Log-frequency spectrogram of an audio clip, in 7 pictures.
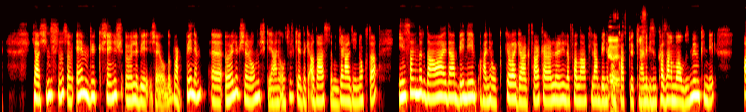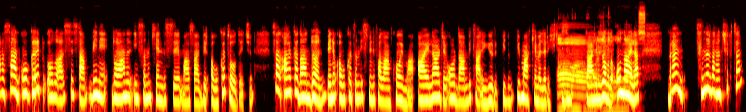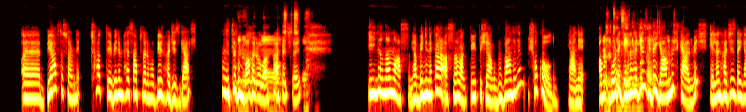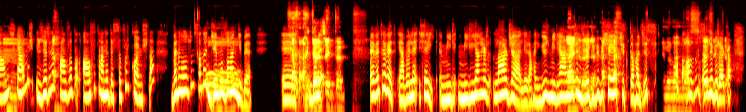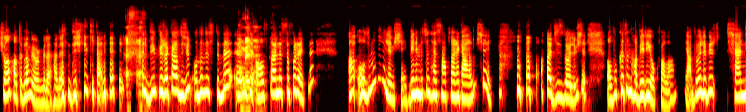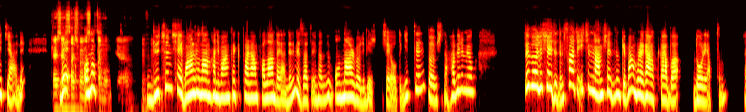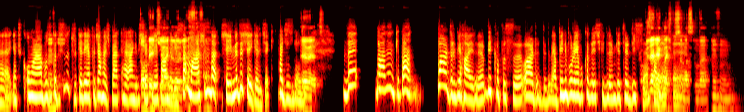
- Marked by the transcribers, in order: other background noise; laughing while speaking: "bütün var olan her şey"; unintelligible speech; unintelligible speech; unintelligible speech; chuckle; chuckle; laughing while speaking: "düşün ki, yani"; chuckle; chuckle; unintelligible speech; chuckle
- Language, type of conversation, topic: Turkish, podcast, İçgüdülerine güvenerek aldığın en büyük kararı anlatır mısın?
